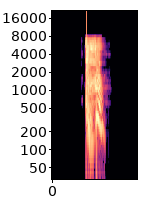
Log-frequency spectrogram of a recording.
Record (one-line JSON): {"cough_length": "1.7 s", "cough_amplitude": 29176, "cough_signal_mean_std_ratio": 0.35, "survey_phase": "beta (2021-08-13 to 2022-03-07)", "age": "18-44", "gender": "Female", "wearing_mask": "No", "symptom_none": true, "smoker_status": "Never smoked", "respiratory_condition_asthma": false, "respiratory_condition_other": false, "recruitment_source": "REACT", "submission_delay": "1 day", "covid_test_result": "Negative", "covid_test_method": "RT-qPCR"}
